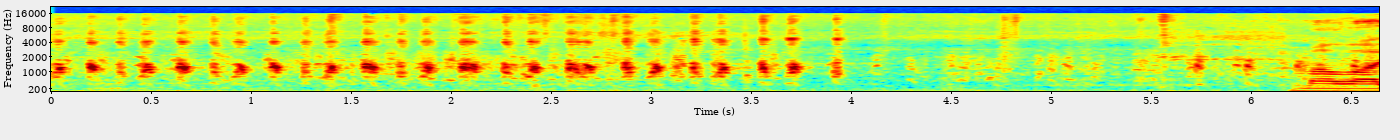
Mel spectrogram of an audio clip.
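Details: Chukar partridge owned in Krasnoyarsk, coaxed to call, delivers a rapid rhythmic string of mid-pitched clucks for about four seconds, then a pause before a man's voice says 'молодец'.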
